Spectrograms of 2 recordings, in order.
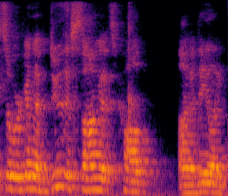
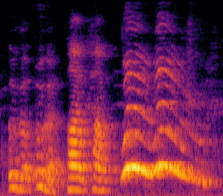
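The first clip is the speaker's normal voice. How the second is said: goofy honks ending in high loud woos; silly clown; 13 semitones higher, 9 dB louder than usual. Shown as a demonstration. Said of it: "fun song motions and sounds".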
